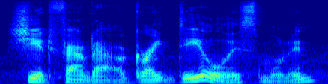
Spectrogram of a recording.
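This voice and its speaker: Guy with a lowish voice doing story time, talking to his listeners. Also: sing-song, moderate pace, fairly bright tone. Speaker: storyteller and host. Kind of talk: expressive read-aloud and casual chat to listeners.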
